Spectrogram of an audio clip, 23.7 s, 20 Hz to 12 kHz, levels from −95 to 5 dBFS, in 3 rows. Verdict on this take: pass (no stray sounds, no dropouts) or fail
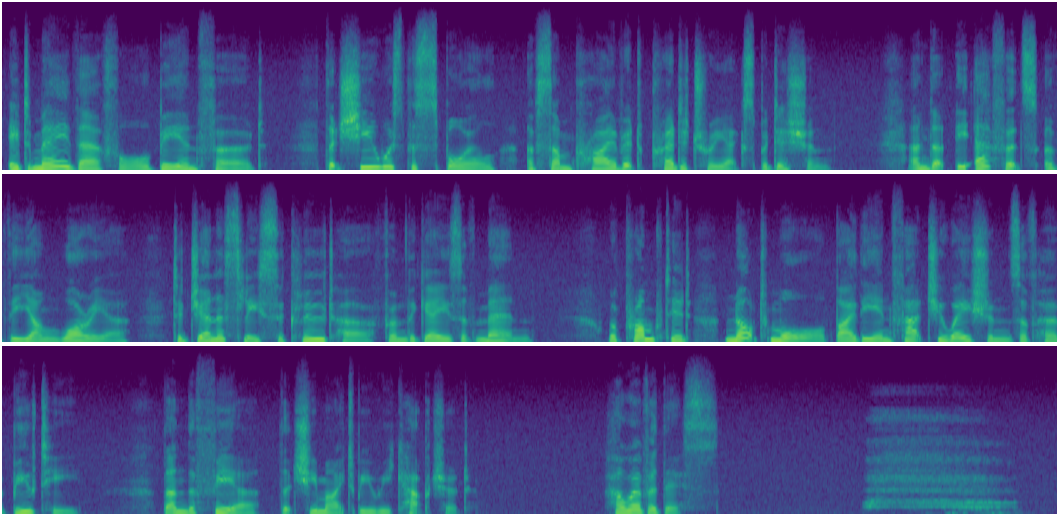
fail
